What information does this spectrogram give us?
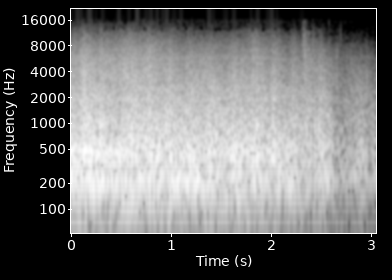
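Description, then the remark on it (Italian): A regional train travelling through Tuscany from Pisa to Florence rattles steadily along the rails, a dense, continuous clatter of wheels and carriage noise, easing slightly toward the end. No voices. “Scende a Pisa e da qui, con un treno regionale, viaggia attraverso la Toscana fino a Firenze.”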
